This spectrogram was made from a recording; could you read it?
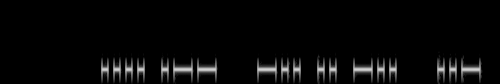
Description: Morse code, heard as a keyed tone, about 20 wpm, 700 Hz. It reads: HW DID U
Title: Sentences from Top 100 Words and Abbreviations 20wpm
